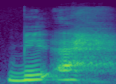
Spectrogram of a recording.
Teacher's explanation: Хамза четко произносим и уходим на гортанный звук с сукуном.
